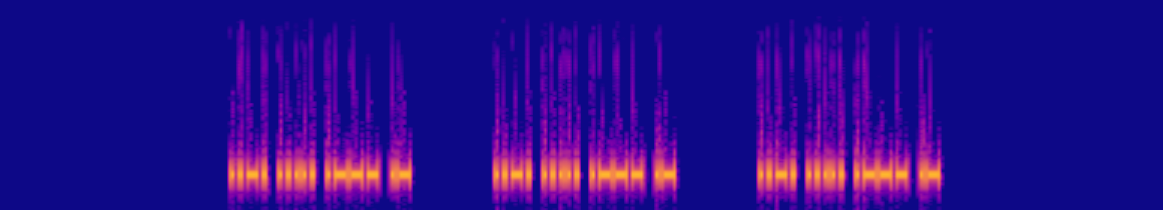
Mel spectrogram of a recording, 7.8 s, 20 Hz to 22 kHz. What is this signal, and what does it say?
Morse code, heard as a keyed tone, about 43 wpm, 700 Hz. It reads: F5JA F5JA F5JA
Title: DXCC-100 Call Signs - 4 Characters - Repeated 3x - 45wpm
